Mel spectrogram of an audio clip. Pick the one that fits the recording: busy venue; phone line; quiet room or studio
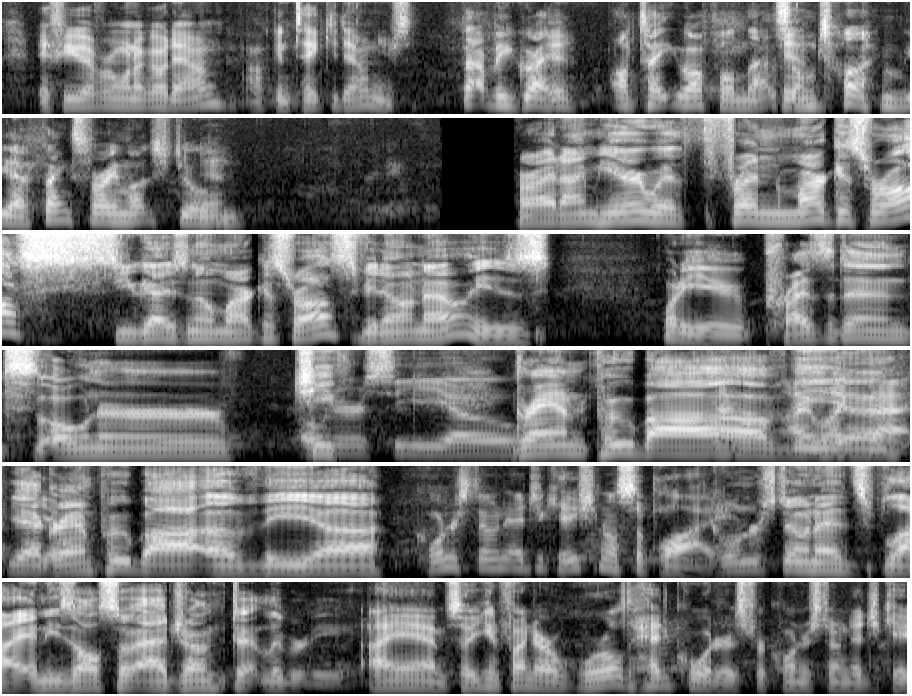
busy venue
